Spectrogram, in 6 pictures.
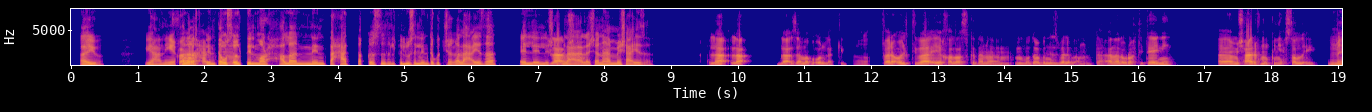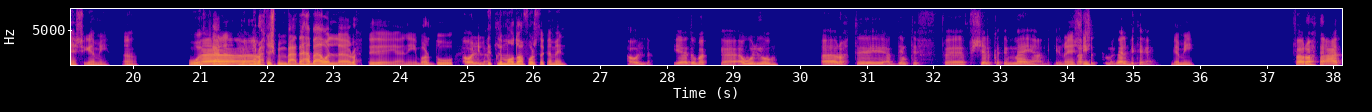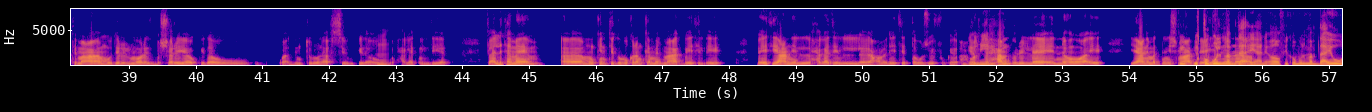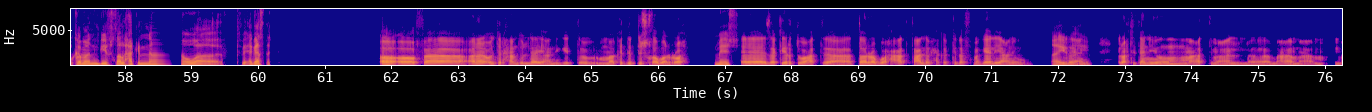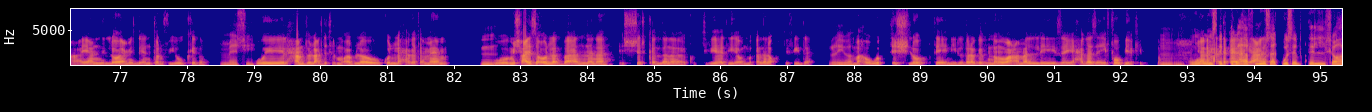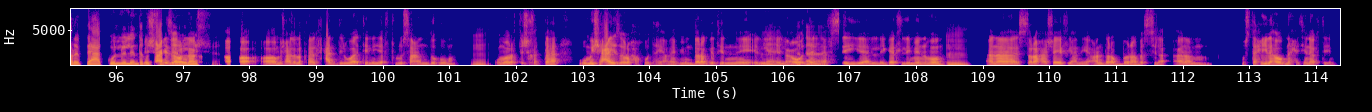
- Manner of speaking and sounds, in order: tapping; other noise; in English: "interview"; in English: "Phobia"; other background noise
- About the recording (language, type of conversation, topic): Arabic, podcast, إيه العلامات اللي بتقول إن شغلك بيستنزفك؟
